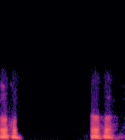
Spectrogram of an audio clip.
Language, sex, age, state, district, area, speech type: Malayalam, male, 45-60, Kerala, Kottayam, urban, conversation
